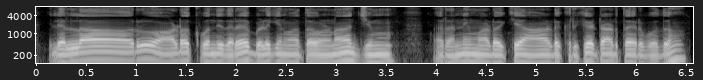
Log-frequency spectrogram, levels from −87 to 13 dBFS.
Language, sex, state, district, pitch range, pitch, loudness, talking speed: Kannada, male, Karnataka, Raichur, 105-120 Hz, 105 Hz, -16 LUFS, 110 wpm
